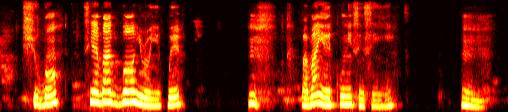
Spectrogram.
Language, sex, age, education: Yoruba, female, 15-29, tertiary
